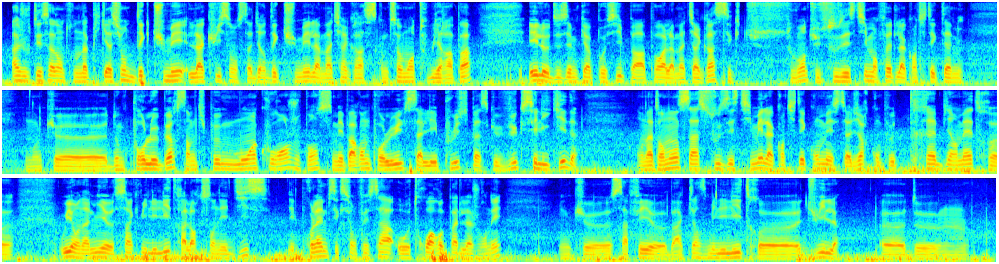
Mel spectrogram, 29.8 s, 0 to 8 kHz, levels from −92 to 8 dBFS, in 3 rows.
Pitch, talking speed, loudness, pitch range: 110 Hz, 265 wpm, -21 LUFS, 100-125 Hz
